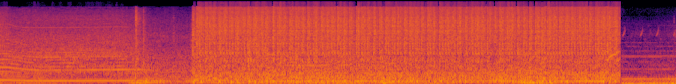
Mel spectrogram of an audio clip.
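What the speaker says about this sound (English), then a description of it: "Now this car is kind of unique. It has a machine gun on it." A car-mounted machine gun in the GTA game fires a long, dense, continuous burst that sounds loud and close. It cuts in after a short idle and stops abruptly, with the engine hum underneath.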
